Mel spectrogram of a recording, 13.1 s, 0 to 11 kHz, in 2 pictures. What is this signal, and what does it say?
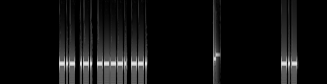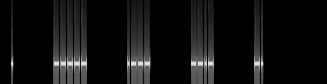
Morse code, heard as a keyed tone, about 36 wpm, spaced as for 13 wpm, 700 Hz. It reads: KR9G KE0JQN
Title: USA Call Signs - 8x Character Spacing - 35wpm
